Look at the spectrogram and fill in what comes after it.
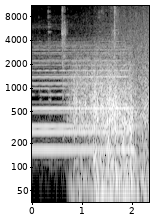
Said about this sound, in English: It begins to rain.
